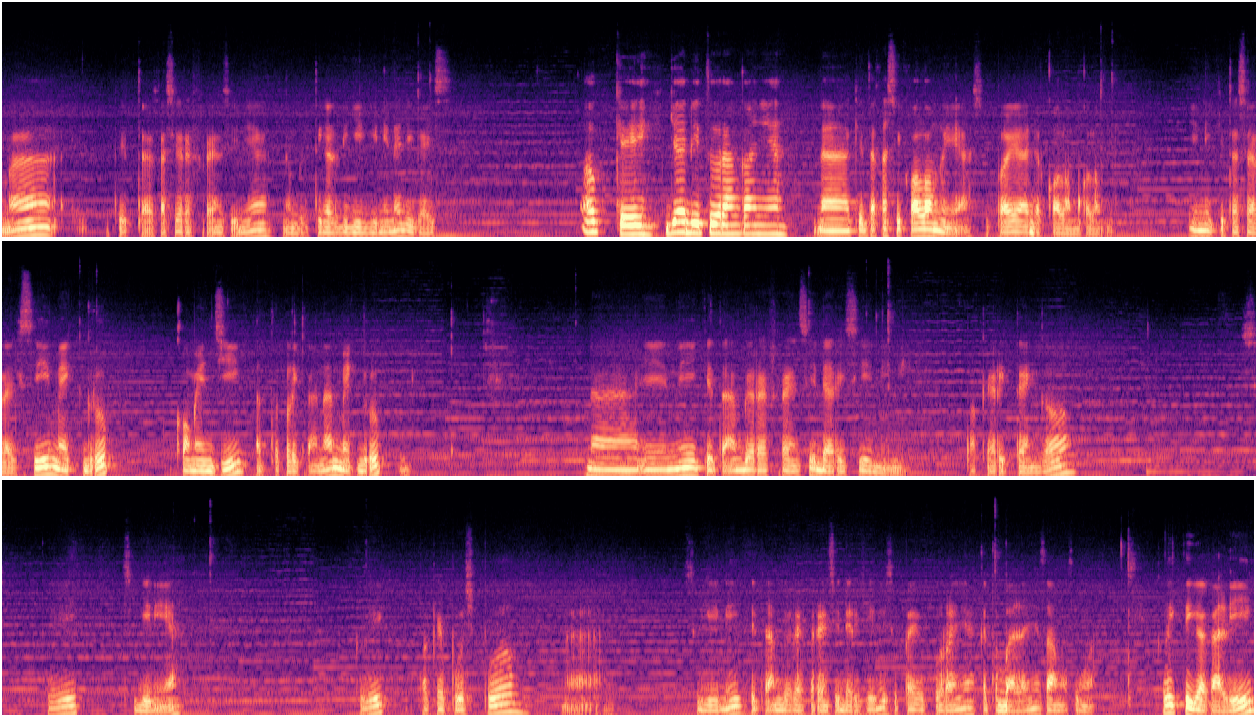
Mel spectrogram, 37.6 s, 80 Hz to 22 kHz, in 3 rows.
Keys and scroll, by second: 4.1 space, 5.1 o, 10.9 space, 13.3 super+g, 15.0 o, 21.2 space, 21.9 r, 26.9 space, 28.7 p, 34.8 space.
